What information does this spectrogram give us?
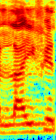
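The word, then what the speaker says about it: life: क्या पढ़ेंगे हम वाइफ, एल आई एफ ई, लाइफ, इसको लिफे नहीं पढ़ेंगे। ठीक है, या लाइफे नहीं पढ़ेंगे, क्या पढ़ेंगे लाइफ, डब्ल्यू एच आई टी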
